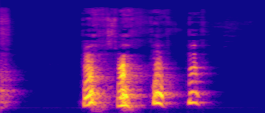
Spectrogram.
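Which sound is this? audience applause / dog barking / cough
dog barking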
